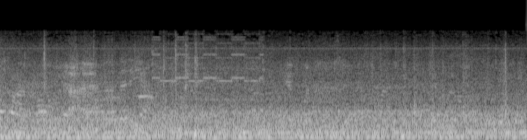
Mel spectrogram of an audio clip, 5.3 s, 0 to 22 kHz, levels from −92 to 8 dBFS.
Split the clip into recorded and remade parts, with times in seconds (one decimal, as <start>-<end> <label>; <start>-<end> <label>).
0.0-5.3 remade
